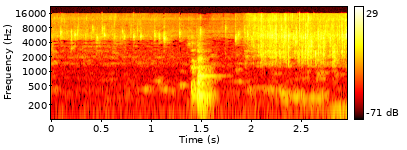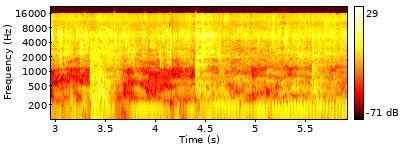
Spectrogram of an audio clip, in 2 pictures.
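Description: Garlic and onion fry in a pan, with a steady sizzle building after a brief splash, joined by a few stirring scrapes and clatters close by.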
